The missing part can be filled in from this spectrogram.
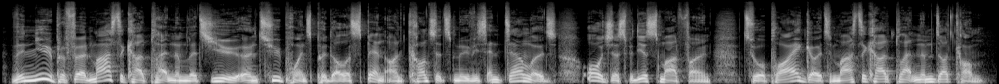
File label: Clean Radio Voiceover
